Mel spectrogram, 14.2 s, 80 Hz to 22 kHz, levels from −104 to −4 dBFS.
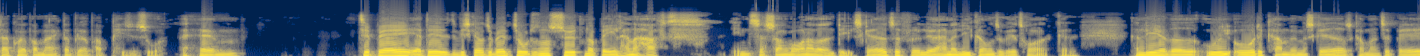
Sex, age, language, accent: male, 30-49, Danish, native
